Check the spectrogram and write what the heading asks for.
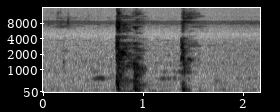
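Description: A person coughs twice in quick succession: a louder cough a little under a second in, then a shorter one about half a second later.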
